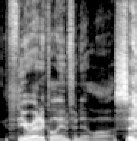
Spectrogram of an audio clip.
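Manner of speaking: laughing through the words. Real, not acted. Tutor amused by her own outburst, laughing. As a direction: chuckle as you say it.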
